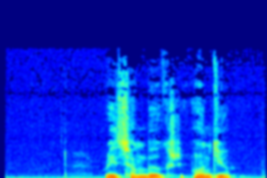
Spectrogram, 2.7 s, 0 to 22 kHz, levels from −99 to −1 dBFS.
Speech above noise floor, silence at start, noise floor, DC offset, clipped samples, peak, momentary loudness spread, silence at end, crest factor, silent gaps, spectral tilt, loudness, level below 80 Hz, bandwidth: 30 dB; 1.05 s; -56 dBFS; under 0.1%; under 0.1%; -12 dBFS; 6 LU; 0.35 s; 16 dB; none; -6.5 dB/octave; -28 LUFS; -56 dBFS; 15.5 kHz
